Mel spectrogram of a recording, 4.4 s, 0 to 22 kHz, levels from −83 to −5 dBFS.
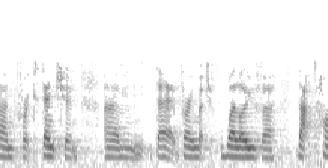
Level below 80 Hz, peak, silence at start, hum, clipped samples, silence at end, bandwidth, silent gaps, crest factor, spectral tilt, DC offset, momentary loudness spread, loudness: -76 dBFS; -24 dBFS; 0 s; none; under 0.1%; 0 s; 5.8 kHz; none; 22 dB; -3 dB/octave; under 0.1%; 12 LU; -45 LUFS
